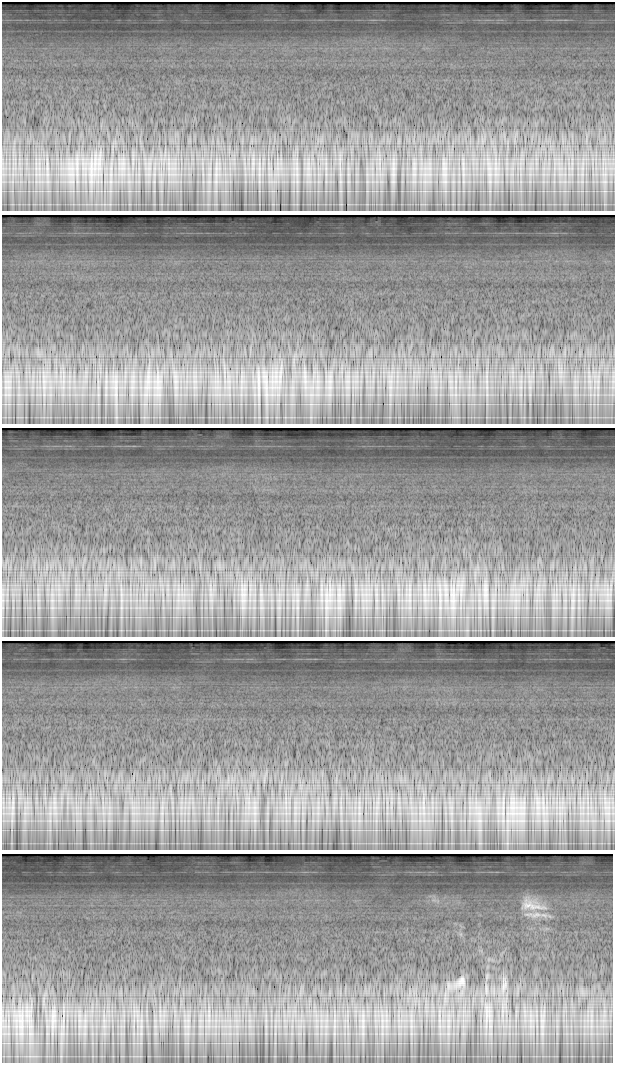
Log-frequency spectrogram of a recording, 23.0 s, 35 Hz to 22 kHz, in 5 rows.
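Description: Steady aircraft engine drone during a low pass over runway 33 at Incheon in Microsoft Flight Simulator, a continuous broadband roar that stays constant throughout.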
